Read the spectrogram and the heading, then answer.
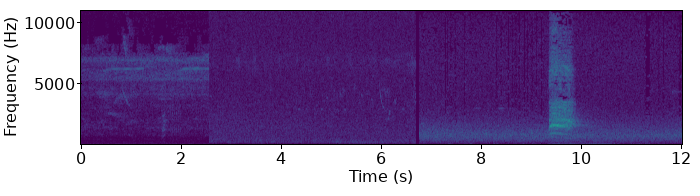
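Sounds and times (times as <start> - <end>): steady background hiss: 0.0 - 12.0
rook cawing: 9.3 - 10.4.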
